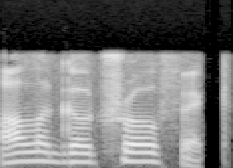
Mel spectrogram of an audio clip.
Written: oligotrophic

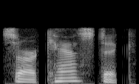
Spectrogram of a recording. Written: sarcastic

